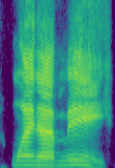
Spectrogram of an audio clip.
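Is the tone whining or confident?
whining. It is said in a whining tone.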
